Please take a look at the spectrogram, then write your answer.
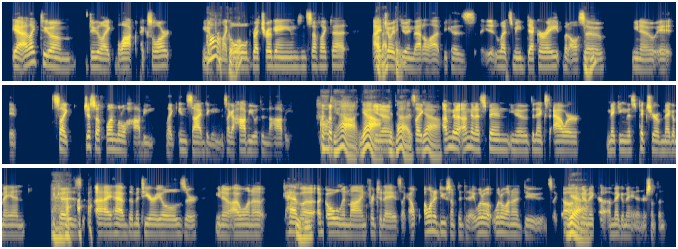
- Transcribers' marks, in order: other background noise; chuckle; laugh
- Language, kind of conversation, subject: English, unstructured, How do your hobbies contribute to your overall happiness and well-being?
